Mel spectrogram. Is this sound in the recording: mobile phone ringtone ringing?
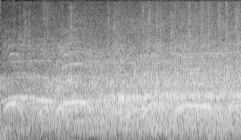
no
